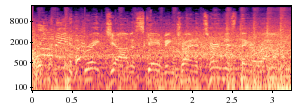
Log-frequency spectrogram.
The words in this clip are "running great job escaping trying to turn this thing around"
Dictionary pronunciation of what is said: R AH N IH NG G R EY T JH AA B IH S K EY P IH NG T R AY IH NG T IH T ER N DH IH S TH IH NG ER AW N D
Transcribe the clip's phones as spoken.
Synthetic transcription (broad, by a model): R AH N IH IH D R EY T JH AA B IH S K EY P IH NG T R AY IH NG T IH T ER N DH IH S TH IH NG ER AW N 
